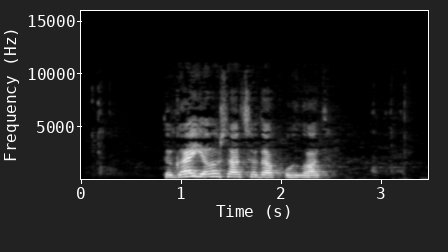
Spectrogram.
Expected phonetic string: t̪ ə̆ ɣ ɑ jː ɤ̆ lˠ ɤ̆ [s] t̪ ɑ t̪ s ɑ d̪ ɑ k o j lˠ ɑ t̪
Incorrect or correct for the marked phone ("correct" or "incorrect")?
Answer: incorrect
